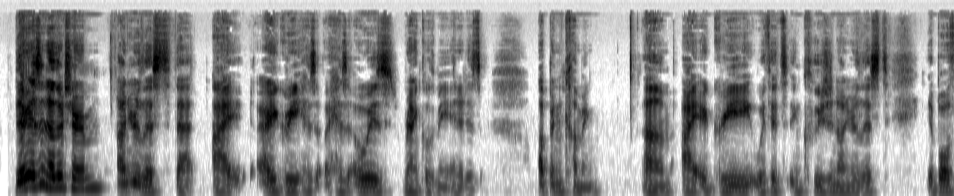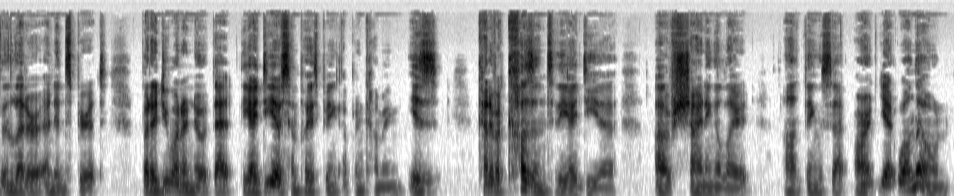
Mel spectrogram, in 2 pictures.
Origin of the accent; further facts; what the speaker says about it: New York, United States; I'm from New York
